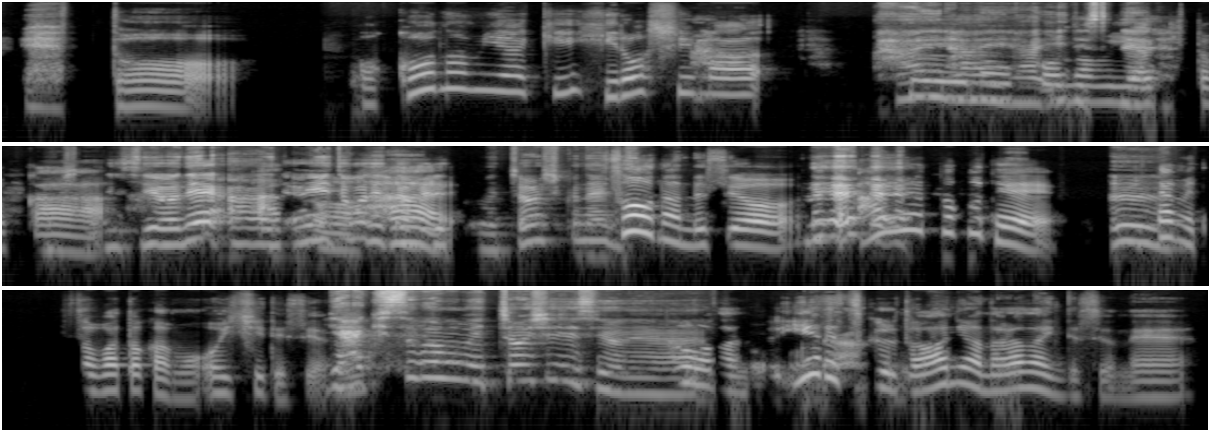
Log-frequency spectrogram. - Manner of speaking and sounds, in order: tapping; laughing while speaking: "ね"
- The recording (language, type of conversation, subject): Japanese, unstructured, 休日は普段どのように過ごすことが多いですか？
